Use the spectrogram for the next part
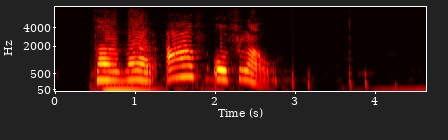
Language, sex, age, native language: Icelandic, female, 8, Swedish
